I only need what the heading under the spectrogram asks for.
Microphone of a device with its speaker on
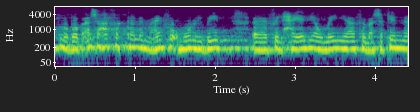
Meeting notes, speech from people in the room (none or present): none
